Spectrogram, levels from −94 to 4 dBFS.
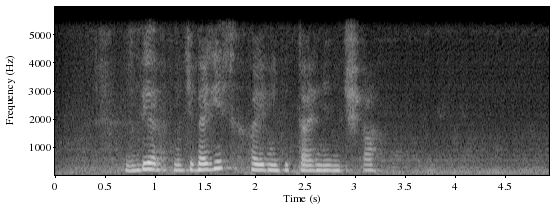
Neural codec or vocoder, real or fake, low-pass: codec, 16 kHz in and 24 kHz out, 0.8 kbps, FocalCodec, streaming, 65536 codes; fake; 5.4 kHz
